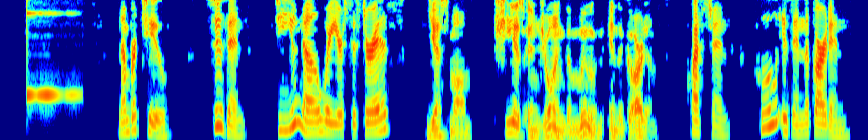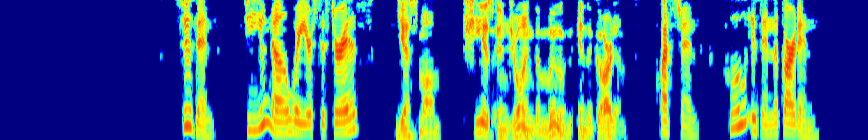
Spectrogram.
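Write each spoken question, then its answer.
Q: Who is in the garden?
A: Susan's sister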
